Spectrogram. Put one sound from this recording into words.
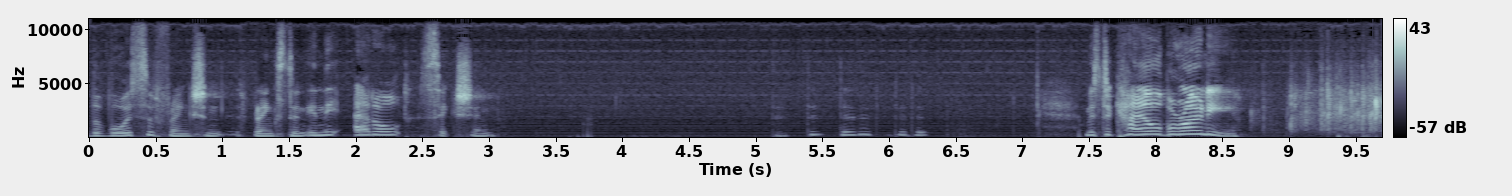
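A woman speaks with animation through a microphone and loudspeakers.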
